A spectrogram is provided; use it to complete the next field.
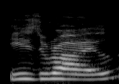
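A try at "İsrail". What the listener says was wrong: No, is. No, no, not is. Not is. Israel.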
